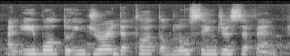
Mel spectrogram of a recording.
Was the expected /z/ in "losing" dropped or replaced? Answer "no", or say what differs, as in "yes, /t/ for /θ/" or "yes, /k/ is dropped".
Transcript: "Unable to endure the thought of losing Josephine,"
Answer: yes, /s/ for /z/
